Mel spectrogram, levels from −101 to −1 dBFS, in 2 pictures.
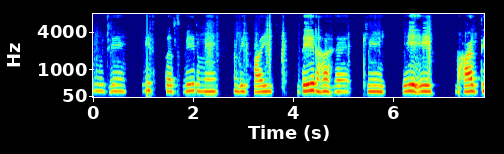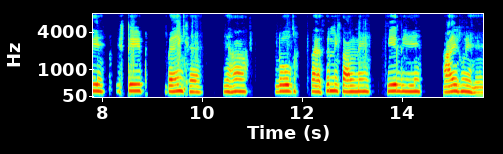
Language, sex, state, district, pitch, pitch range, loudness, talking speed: Hindi, female, Chhattisgarh, Balrampur, 215 Hz, 210-225 Hz, -22 LUFS, 90 wpm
